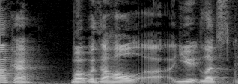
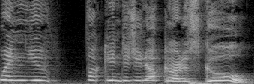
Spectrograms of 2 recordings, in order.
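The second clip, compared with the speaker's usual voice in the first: very high, squeaky exasperation; exasperated. Pretend. To co-host who misses the point, high exasperated outburst. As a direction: shoot the pitch right up in disbelief.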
